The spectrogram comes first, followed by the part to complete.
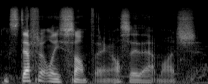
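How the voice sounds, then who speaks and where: Quick, bright, and forceful, a streamer with a lowish voice and big pitch swings talks over faint background music. He checks out viewers' game accounts and fields chat between gameplay, rambling with lots of fillers and restarts as he gives casual tips.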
